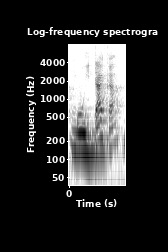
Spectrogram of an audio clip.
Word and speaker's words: Wetaca: Witaka, ¿vale? Que se escribe W-E-T-A-C-A,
